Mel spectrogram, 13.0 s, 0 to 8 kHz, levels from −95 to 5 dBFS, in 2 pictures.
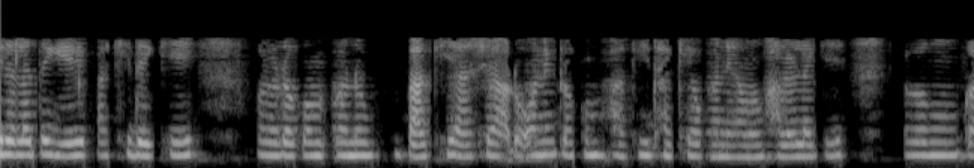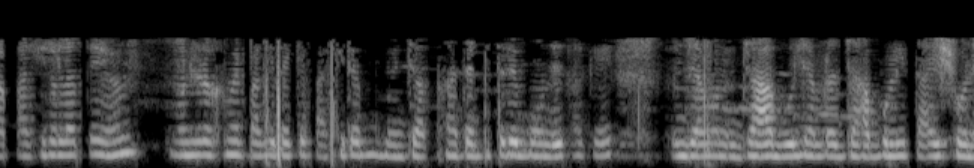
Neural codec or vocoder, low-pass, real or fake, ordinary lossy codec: none; 7.2 kHz; real; AAC, 16 kbps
